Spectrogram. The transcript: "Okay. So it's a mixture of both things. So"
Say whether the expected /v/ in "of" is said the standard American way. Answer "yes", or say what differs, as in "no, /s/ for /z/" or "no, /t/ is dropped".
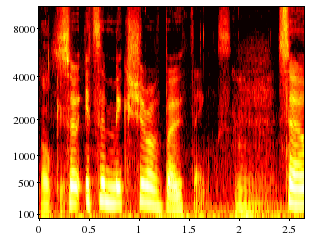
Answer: yes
